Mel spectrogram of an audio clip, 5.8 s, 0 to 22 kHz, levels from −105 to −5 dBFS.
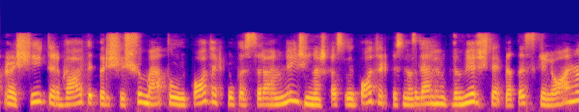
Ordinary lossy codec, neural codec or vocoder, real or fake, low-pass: MP3, 64 kbps; codec, 16 kHz, 1 kbps, FreqCodec, larger model; fake; 7.2 kHz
